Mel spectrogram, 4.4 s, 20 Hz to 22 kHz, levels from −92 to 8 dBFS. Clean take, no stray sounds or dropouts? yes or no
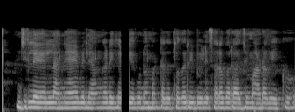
no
